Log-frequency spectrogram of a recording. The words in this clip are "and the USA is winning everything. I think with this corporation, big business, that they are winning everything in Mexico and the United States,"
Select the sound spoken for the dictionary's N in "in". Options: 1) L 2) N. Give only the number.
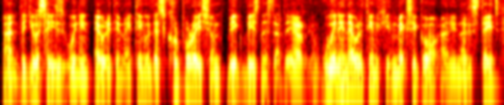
1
